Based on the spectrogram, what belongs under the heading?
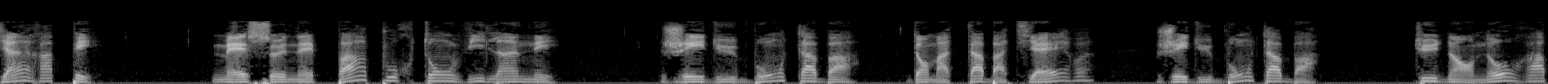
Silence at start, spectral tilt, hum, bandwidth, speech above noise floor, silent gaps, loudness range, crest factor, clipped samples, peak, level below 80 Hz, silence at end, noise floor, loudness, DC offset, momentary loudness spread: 0 s; -4 dB/octave; none; 8 kHz; 31 dB; none; 5 LU; 24 dB; under 0.1%; 0 dBFS; -36 dBFS; 0.05 s; -53 dBFS; -21 LUFS; under 0.1%; 13 LU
